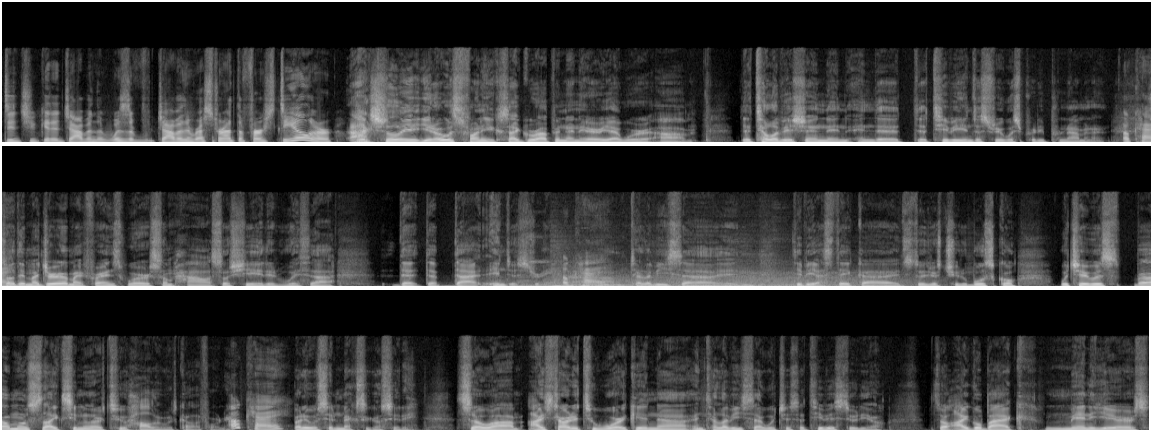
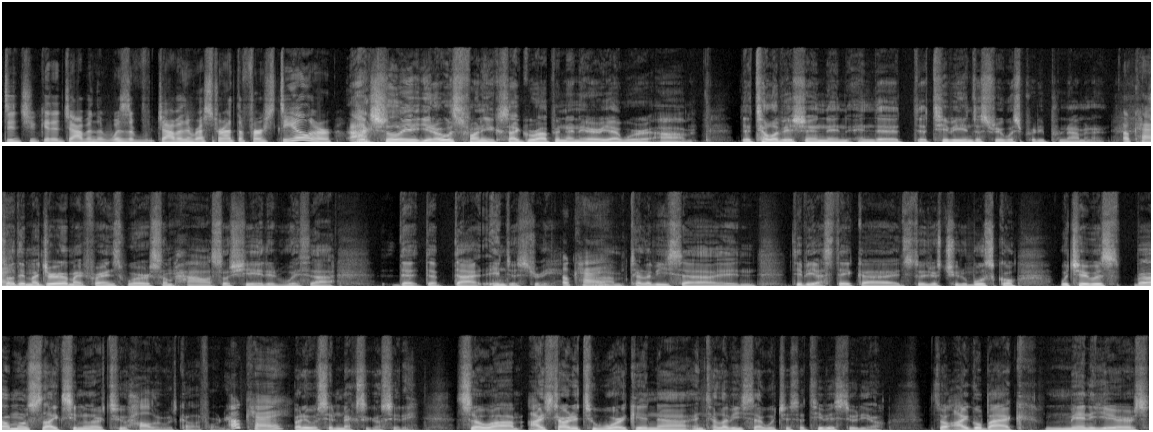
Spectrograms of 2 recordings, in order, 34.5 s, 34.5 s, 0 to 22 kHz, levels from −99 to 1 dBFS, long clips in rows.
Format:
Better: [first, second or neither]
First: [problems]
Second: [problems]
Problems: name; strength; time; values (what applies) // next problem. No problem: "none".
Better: second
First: door banging; noticeable; from 16 to 20 s; peak 4 dB below the speech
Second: none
